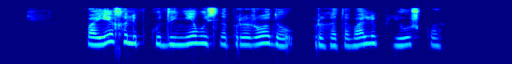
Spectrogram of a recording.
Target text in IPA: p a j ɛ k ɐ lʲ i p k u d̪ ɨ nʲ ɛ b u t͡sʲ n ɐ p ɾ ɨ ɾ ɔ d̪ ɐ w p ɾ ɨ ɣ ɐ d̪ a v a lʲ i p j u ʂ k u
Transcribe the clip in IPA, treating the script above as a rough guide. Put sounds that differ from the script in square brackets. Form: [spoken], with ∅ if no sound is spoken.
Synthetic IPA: p a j ɛ [x] ɐ lʲ i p k u d̪ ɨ nʲ ɛ b u t͡sʲ n ɐ p ɾ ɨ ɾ ɔ d̪ ɐ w p ɾ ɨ ɣ ɐ [t̪] a v a lʲ i p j u ʂ k u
